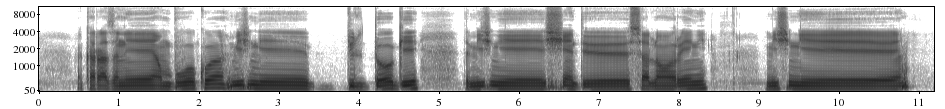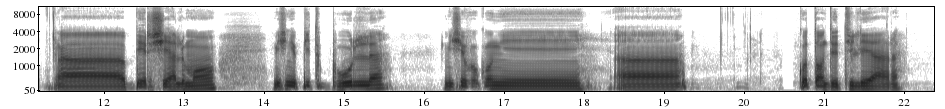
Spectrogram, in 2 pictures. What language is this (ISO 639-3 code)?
tkg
